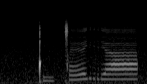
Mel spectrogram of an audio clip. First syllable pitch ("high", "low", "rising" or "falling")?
low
